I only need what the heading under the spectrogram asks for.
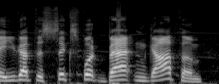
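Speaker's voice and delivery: ordinary talk, nothing marked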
